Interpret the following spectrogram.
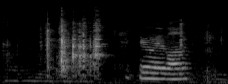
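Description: Pieces of a plastic toy food-cutting set clacking and rattling together for about half a second, followed by a young child's short vocal sound held at one steady pitch.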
